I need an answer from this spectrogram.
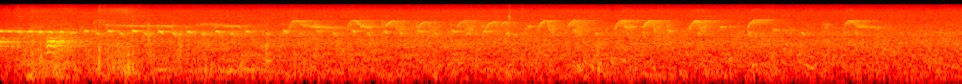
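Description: Birds singing over a steady outdoor hiss. First comes a rapid run of short high notes falling slightly in pitch. From a few seconds in, a regular series of high sweeping notes follows, about two a second.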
